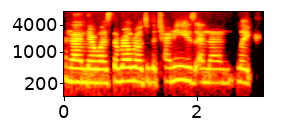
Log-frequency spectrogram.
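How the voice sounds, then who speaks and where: A woman in her twenties speaking earnestly and in a measured way as a student panelist on a dull video call. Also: fairly high pitch, completely flat delivery, a little mellow, no echo. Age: 20s. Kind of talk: thoughtful panel discussion. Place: bedroom indoors.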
